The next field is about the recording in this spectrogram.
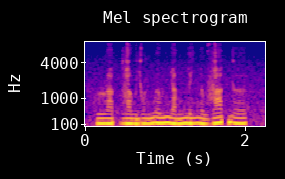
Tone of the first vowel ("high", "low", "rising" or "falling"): low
